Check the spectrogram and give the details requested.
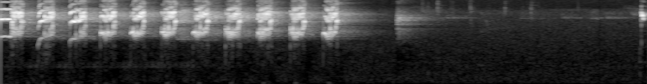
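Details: Excited lovebird, a caged fighter-type bird provoked to call, giving a fast series of about eleven harsh, buzzy notes over two and a half seconds, then a fading note and silence.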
